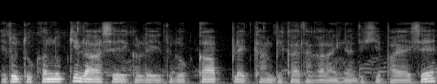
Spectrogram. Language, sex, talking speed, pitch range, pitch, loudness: Nagamese, male, 245 wpm, 100-115 Hz, 105 Hz, -18 LUFS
